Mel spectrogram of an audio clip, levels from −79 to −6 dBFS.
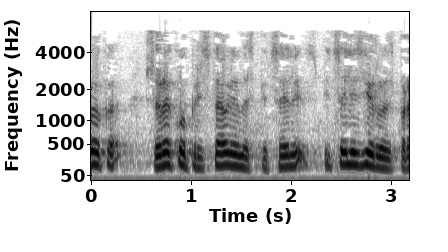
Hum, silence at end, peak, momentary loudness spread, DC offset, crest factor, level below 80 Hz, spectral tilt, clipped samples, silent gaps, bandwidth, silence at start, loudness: none; 0 s; 0 dBFS; 9 LU; 0.7%; 12 dB; -58 dBFS; -9 dB/octave; under 0.1%; none; 6 kHz; 0 s; -13 LUFS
